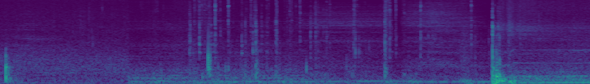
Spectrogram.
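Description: Car engine idling with a steady low hum, with a few light clicks and a louder thud about five seconds in.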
